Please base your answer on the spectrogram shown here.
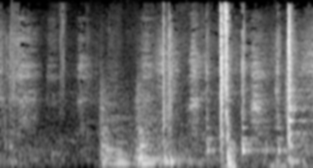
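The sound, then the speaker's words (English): A door, unlocked with a watch, swings open with a low rumbling scrape and a click, followed by a couple of sharp, loud knocks as it shuts again; no one speaks. “He just opened the door with his watch.”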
